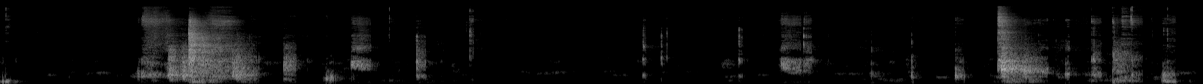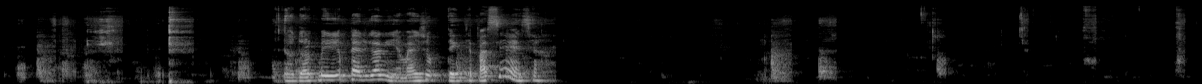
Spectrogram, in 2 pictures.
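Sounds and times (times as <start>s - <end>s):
wet chewing mouth sounds: 21.2s - 24.0s.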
